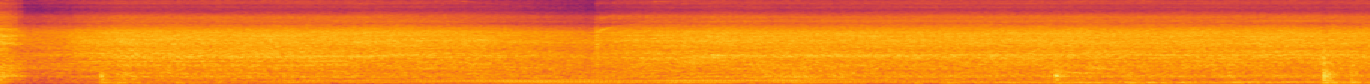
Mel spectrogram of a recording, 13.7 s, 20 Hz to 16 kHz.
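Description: Handheld angle grinder running steadily as it cuts around the top of a blue 250-litre plastic barrel, its sound dipping briefly about six seconds in.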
